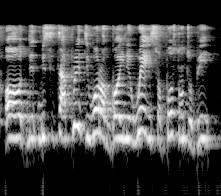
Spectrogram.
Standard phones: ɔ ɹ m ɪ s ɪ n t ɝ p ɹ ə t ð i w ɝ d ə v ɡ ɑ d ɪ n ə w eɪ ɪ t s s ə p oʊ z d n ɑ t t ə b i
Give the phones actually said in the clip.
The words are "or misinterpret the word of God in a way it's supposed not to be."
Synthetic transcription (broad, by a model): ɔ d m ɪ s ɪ t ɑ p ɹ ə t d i w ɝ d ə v ɡ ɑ ɪ n ə w eɪ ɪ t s s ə p oʊ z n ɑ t t ə b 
